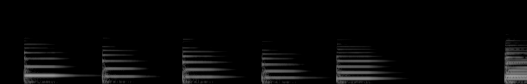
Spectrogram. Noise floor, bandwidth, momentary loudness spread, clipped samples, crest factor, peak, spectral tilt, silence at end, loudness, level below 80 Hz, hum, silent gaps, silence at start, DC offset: under -90 dBFS; 5 kHz; 18 LU; under 0.1%; 18 dB; -20 dBFS; -6 dB/octave; 0 s; -40 LUFS; -70 dBFS; none; none; 0.25 s; under 0.1%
